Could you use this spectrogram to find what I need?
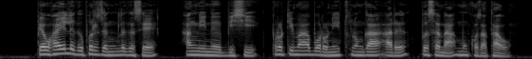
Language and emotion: Bodo, neutral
